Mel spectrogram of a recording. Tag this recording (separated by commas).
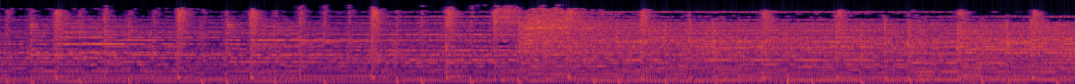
Background music, Music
